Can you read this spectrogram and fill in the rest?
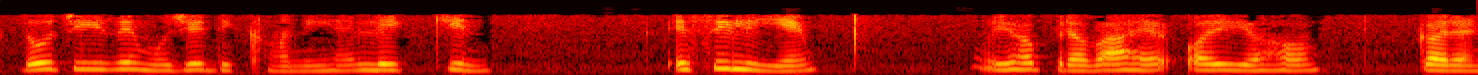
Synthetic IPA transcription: d̪oːt͡ʃiːzẽmʊd͡ʒʱed̪ɪkʰaːniɦɛ̃leːkɪn | ɪsilie | jɐɦpɾɐʋaːɦɛʔɔːɾjɐɦ | kɐɾə

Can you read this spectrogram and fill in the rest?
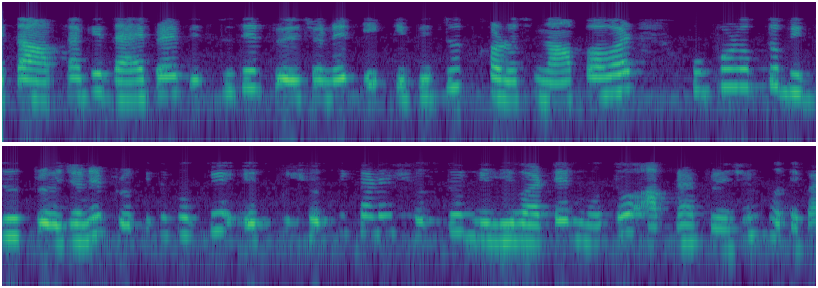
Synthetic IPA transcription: et̪aapnaked̪ɛepaɾebid̪ːut̪eɾpɾojod͡ʑoneɾek̚ʈibid̪ːut̪kʰɔɾot͡ɕnapaoaɾ | upoɾok̚t̪obid̪ːut̪̚pɾojod͡ʑoneɾpɾokit̪okokːeekʈuʃot̪ːikaɾeɾʃot̪ːoniliʋaʈeɾmɔt̪oʔa̰p̚naɾpɾojod͡ʑonɦot̪epaɾ

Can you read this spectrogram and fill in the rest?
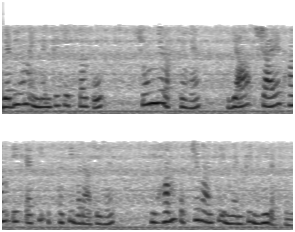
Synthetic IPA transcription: jɐd̪iɦɐmɪ̃nʋɛ̃ɳʈɾikeɐssɐɾko | ʃuːnjəɾɐkʰt̪eɦɛ̃ | jaʃaːjəd̪ɦɐmeːkɛːsiʔʊst̪ʰːət̪ibɐnaːt̪eɦɛ̃ | kiɦɐmsɐtːʃɪmaːlkiɪ̃nʋɛ̃ɳʈɾinɐɦĩɾɐk̪ʰẽ

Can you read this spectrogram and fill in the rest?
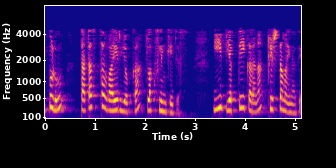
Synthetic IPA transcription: ipːuɽu | t̪ɐʈɐst̪ɐʋɐjɾjɔkːɐplɐksliŋkeːd͡ʒes | iːʋjɐk̚t̪iːkɐɾɐɳɐkɾiʂʈ̪ɐmɐjnɐd̪ḭ

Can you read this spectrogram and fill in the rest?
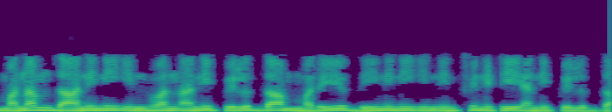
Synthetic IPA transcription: mɐnɐmd̪aːniniinʋɐnɐnipilud̪ːaːmːɐɾijud̪iːniniːninpʰiniʈiːɐnipilud̪ːaː

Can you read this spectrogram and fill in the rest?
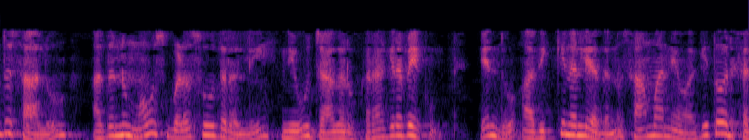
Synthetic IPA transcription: nd̪usaːluɐd̪ɐnːumɐwsbɐɭɐsuʋud̪ɐɾɐlːiniːʋud͡ʒaːɡɐɾukɐɾaːɡiɾɐbe̞ːku | e̞nd̪uʔaːd̪ikːinɐlːiɐd̪ɐnːusaːmaːnjɐʋaːɡit̪o̞ːɾisɐ

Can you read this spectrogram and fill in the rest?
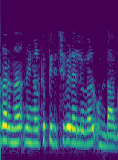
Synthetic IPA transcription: ɽɐrnːɨniŋːɐɭkɨpiɾit͡ɕːuʋiɽɐluɣɐɭṵɳɖaːɣu

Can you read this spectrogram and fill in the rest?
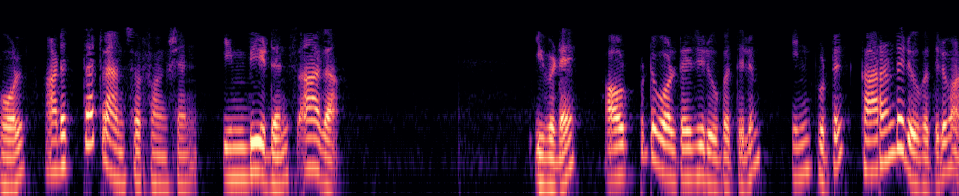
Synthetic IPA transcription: pːo̞ːɭɐ̰ɽut̪ːɐʈraːnsfɐrfɐŋkʂɐn | imbiːɖɐnsaːɣɐ̰ | iʋiɽe̞ | ɐwʈ̚puʈːɨʋo̞ːɭʈːe̞ːd͡ʑɨɾuːbɐt̪ːilum | inpuʈːɨkɐɾɐɳɖɨɾuːbɐt̪ːiluma̰ː

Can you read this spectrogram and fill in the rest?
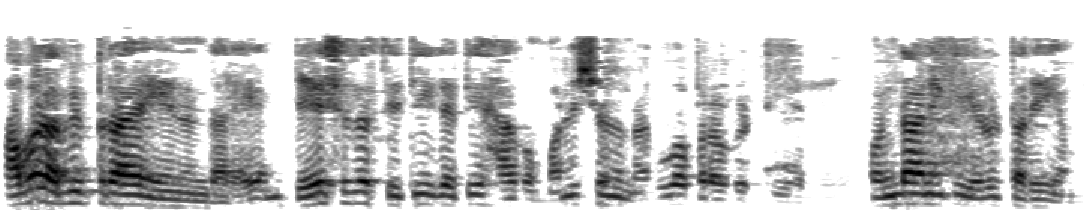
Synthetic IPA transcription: ɐʋɐɾɐːbʱipɾaːjɐeːnɐnd̪ɐ̰ɾed̪ɛːʃɐd̪ɐst̪ʰit̪iɡɐt̪iɦaːɡumɐnuʂjɐnunɐɡuʋɐpɾɐʋɾut̪ːijɐlːi | ond̪aːɳikeeɭut̪ɐɾijɐmbɐ

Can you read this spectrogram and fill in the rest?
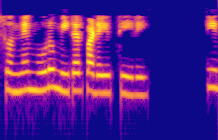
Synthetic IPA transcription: sonːemuːɾumiːʈɐɾpɐɽɐjut̪ːiːɾi | t̪i

